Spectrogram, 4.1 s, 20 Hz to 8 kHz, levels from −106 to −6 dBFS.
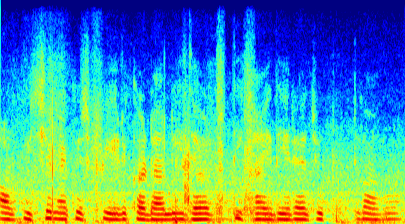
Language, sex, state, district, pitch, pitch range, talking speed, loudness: Hindi, female, Bihar, Sitamarhi, 205 Hz, 200-210 Hz, 235 wpm, -17 LUFS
